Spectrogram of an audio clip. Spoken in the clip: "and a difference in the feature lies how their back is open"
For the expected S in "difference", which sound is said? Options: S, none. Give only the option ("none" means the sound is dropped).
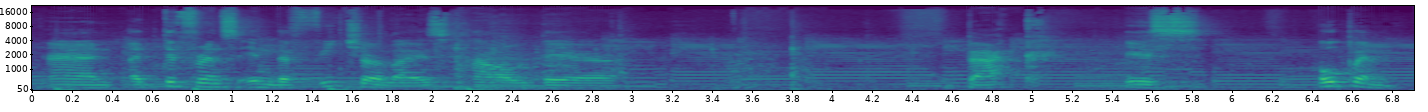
S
